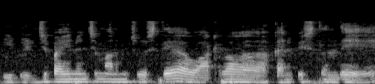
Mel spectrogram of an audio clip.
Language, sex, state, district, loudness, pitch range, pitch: Telugu, male, Andhra Pradesh, Manyam, -18 LUFS, 110-120 Hz, 115 Hz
